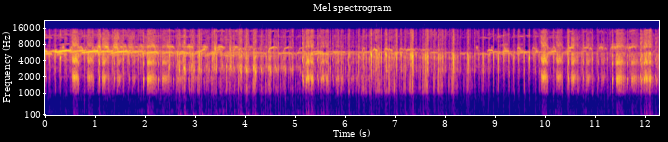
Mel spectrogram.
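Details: A crowd of swiftlets in Kampar, Riau, giving calling and roosting sounds: steady, high-pitched twittering and chittering with quick repeated clicks, layered thickly and continuing without pause.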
